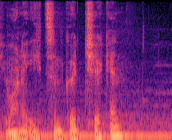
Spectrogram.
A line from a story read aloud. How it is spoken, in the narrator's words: whispers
